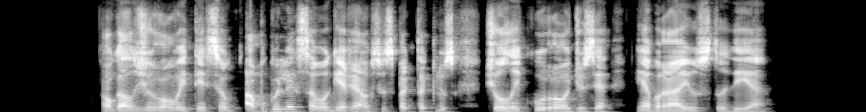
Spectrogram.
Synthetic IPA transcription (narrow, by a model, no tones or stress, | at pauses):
o̰ːɡɐlˠʒʲuɾoːʋɐɪt̪ʲiɛsʲoːkɐbɡʊlʲeːsɑːʋoːɡʲɛɾʲæˑʊsʲʊsʲpʲɛkt̪ɐklʲʊsʃʲoːlˠɐɪkuːɾoːd͡ʒʲʊsʲɛ | ɣʲɛbɾɑːjuːst̪ʊ̰d̪ʲɪjɛ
